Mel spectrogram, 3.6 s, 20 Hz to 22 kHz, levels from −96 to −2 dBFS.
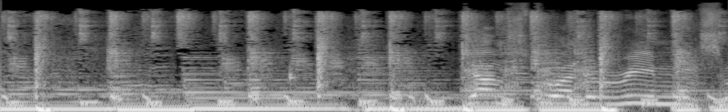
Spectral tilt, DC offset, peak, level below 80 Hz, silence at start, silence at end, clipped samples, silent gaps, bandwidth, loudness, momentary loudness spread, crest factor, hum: -6 dB/octave; under 0.1%; -2 dBFS; -20 dBFS; 0 s; 0 s; under 0.1%; none; 16.5 kHz; -17 LUFS; 3 LU; 12 dB; none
